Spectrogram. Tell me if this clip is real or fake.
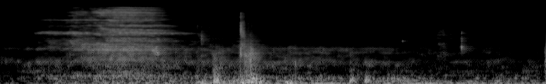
fake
